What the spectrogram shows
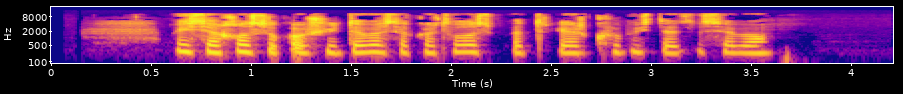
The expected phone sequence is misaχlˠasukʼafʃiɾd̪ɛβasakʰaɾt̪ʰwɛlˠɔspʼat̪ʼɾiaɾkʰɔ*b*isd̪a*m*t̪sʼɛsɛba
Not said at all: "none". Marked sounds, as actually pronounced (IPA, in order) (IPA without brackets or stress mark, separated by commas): b, none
